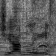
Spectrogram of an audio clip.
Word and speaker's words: Gian Lee: And yes, that is how you pronounce his name. It is Gian Lee.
